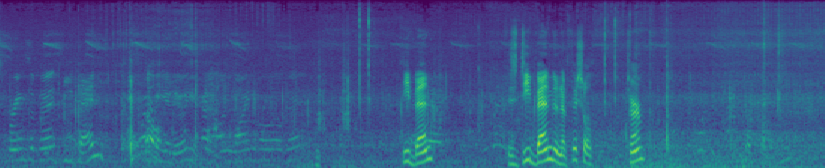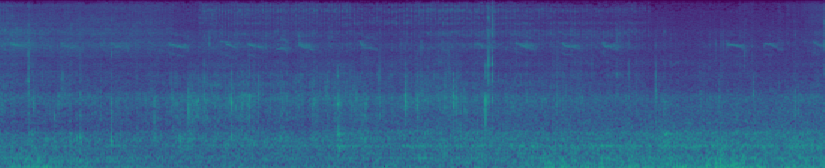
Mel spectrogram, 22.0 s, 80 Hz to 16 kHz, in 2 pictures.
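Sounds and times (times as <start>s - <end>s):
wind rumble: 2.2s - 22.0s
sharp clicks: 4.6s - 5.1s, 7.9s - 9.0s.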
